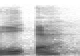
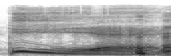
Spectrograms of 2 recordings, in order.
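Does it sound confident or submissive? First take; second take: submissive; confident. First: It is said meekly, like an embarrassed child. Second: It is said boldly, like a challenger.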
